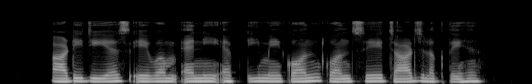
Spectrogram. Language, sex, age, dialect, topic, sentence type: Hindi, male, 18-24, Garhwali, banking, question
